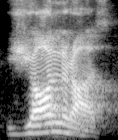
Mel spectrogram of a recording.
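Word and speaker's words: genre: इसको वाई के साथ बोलते हैं, जॉनराज। ये कोई फ्रेंच वर्ड है तो इंग्लिश की तरह से नहीं इसको पढ़ सकते।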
